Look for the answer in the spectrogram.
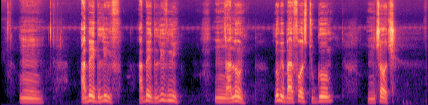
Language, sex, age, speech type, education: Nigerian Pidgin, male, 15-29, spontaneous, tertiary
